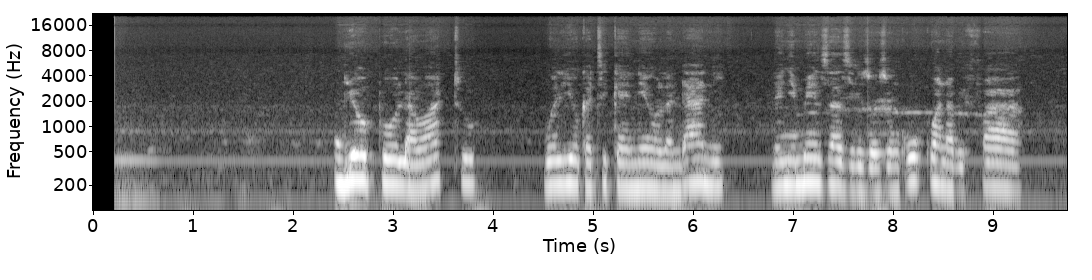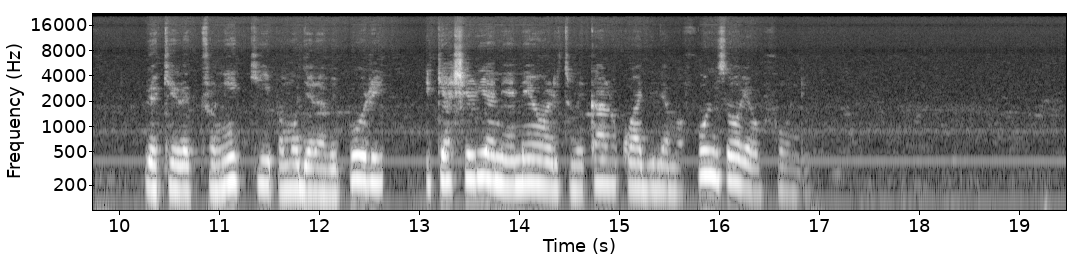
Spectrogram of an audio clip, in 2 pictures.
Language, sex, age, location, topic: Swahili, female, 25-35, Dar es Salaam, education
